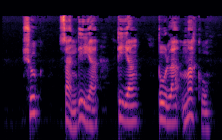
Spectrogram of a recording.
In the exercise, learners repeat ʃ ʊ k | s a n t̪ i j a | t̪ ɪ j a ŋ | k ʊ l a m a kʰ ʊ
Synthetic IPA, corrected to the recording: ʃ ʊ k | s a n d̪ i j a | t̪ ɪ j a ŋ | p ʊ l a m a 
